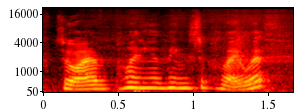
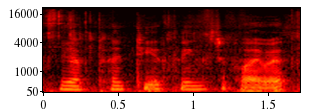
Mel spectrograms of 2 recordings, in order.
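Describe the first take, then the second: First: Said in the usual way. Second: Much softer, murmured echo; hushed repeat to herself. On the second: Shown as a demonstration. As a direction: say it again under your breath.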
